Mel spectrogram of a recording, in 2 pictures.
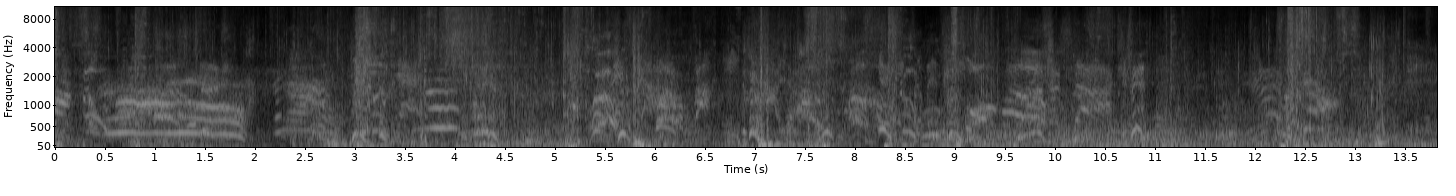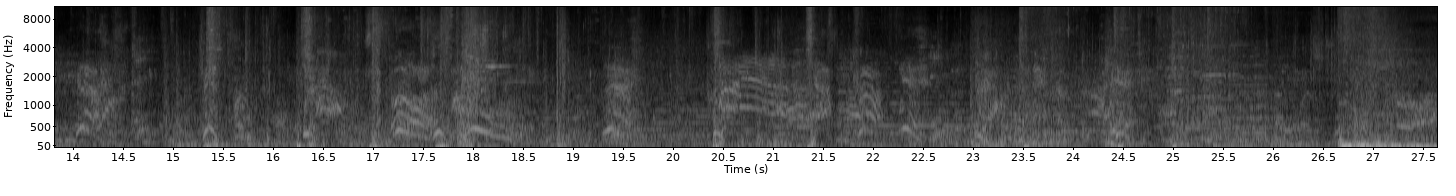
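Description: Swords clash and strike in quick blows.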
